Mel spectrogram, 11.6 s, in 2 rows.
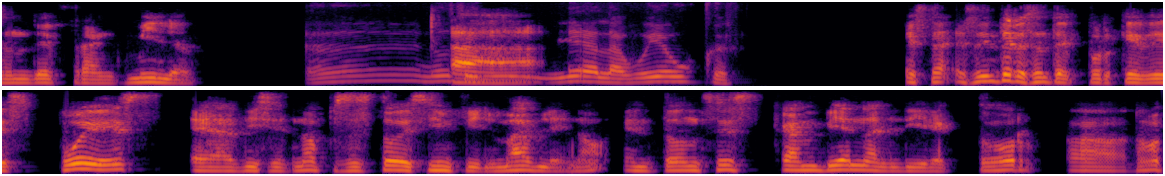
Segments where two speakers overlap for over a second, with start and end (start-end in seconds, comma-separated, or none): none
